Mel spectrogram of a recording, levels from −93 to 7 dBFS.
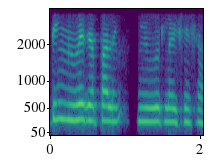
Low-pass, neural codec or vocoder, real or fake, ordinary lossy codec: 3.6 kHz; none; real; none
